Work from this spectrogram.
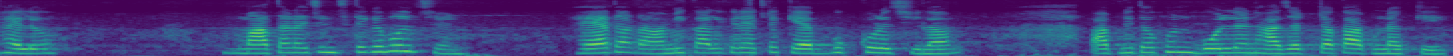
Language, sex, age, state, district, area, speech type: Bengali, female, 18-30, West Bengal, Kolkata, urban, spontaneous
